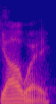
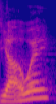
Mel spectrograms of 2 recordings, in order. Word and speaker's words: Yahweh: It's a reconstruction, but probably be pronounced as Yahweh.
